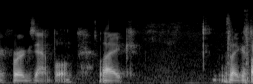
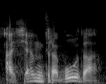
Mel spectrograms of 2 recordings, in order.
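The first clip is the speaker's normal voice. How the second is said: Northern Norwegian; 4 semitones higher than usual. Shown as a demonstration. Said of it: "it's a very nasally".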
